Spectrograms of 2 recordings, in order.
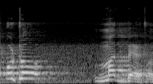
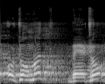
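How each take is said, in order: First: اٹھو on its own, a break, then مت بیٹھو together; pause after اٹھو. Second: اٹھو مت run together, a break, then بیٹھو alone; pause after مت. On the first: Teacher shows how one student reads it, pause after اٹھو. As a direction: read it as two commands, pausing straight after اٹھو. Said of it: "اس میں ایک student پڑھے". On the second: Teacher shows another student's reading, pause after مت. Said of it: "دوسرا student پڑھے". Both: Shown as a demonstration.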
